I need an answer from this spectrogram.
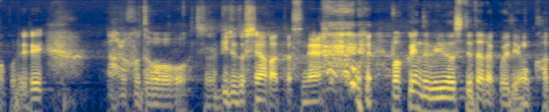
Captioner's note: laughs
